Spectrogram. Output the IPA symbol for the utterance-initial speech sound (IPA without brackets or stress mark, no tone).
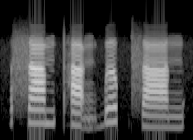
s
